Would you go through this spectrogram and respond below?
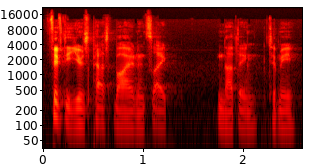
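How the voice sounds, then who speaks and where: Quick, low-voiced laid-back man. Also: steady tone. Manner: laid-back, heavy use of "like" and "you know what I mean". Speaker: podcast co-host. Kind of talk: casual chat.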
